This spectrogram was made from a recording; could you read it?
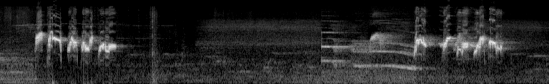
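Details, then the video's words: Red-whiskered bulbul in 'double' song style, recorded to teach young birds: two loud phrases of five or six quick, bright, wavering notes, with a softer slurred whistle leading into the second. "เสียงนกกรงหัวจุกเบิ้ล เพลง100อาชีพ"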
